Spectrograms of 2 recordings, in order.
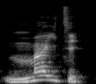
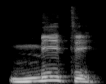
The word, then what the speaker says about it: Maïté: The tréma means please pronounce me separately. Because in French, in the vocals might have combinations like OU, AI, EU, you know, and OE, for instance. And in that case, if there is no tréma, it would have been pronounced mété, because AI is A.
